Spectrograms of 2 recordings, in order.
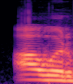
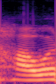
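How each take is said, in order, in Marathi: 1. हा शब्द स्वर आवाजाने सुरू होतो. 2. हा शब्द h आवाजाने सुरू होतो. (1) "आवर म्हणतो. इथे यच काय आहे? सायलेंट आहे" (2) "पण आपण याला हावर म्हणतो का? नाही"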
